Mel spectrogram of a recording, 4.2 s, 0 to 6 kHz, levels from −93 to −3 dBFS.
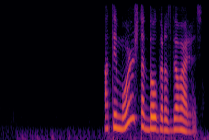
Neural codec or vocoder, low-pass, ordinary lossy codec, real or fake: codec, 16 kHz, 0.7 kbps, FocalCodec; 5.4 kHz; none; fake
